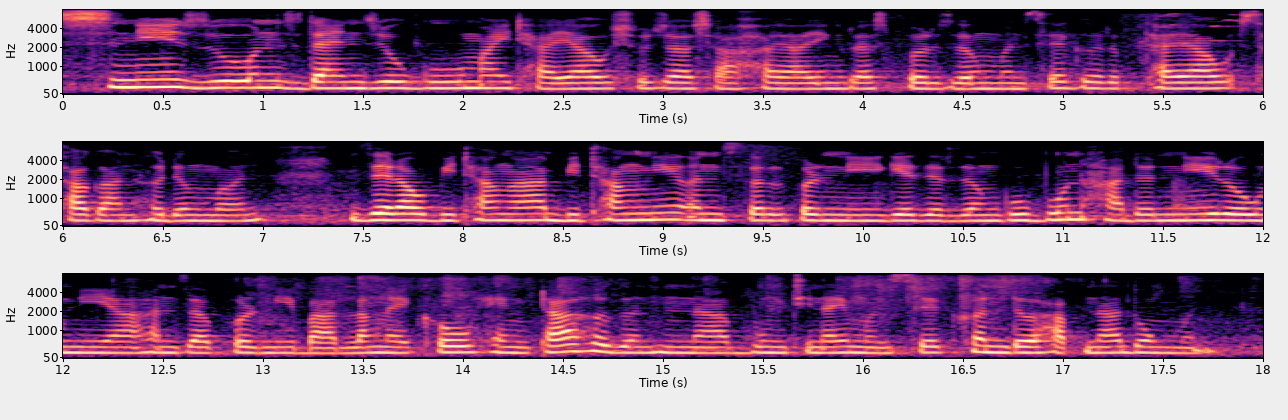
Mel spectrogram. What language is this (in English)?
Bodo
